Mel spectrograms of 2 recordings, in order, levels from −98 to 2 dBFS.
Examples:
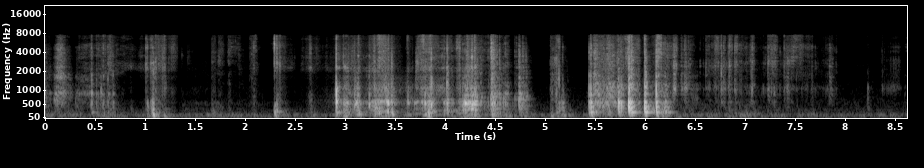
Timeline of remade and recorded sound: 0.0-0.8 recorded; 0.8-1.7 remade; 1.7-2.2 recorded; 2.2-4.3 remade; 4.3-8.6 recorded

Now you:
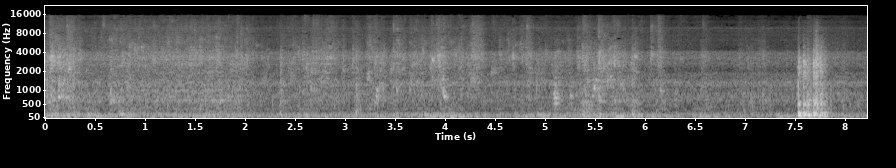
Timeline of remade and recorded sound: 0.0-8.2 recorded

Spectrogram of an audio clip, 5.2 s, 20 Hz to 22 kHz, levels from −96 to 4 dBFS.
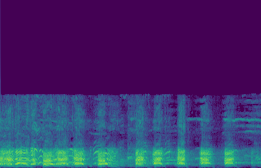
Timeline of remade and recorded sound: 0.0-1.1 recorded; 1.1-1.8 remade; 1.8-2.3 recorded; 2.3-4.2 remade; 4.2-5.2 recorded

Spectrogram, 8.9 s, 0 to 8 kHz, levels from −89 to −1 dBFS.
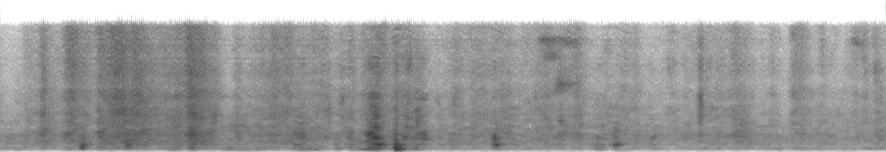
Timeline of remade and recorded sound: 0.0-8.9 remade

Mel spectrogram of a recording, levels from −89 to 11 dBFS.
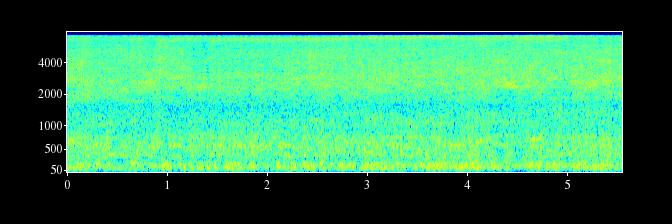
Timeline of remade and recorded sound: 0.0-1.4 remade; 1.4-3.9 recorded; 3.9-5.0 remade; 5.0-5.6 recorded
